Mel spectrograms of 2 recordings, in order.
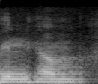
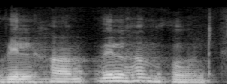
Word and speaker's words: Wilhelm Wundt: person is known as wilhelm wundt okay your h is silent or you can pronounce like anything william or wilhelm who is father of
